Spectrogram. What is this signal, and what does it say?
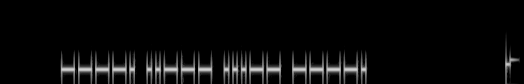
Morse code, heard as a keyed tone, about 28 wpm, 700 Hz. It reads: 9239
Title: Numbers - 4-Digit 28wpm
